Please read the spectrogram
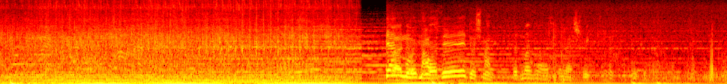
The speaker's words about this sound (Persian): در ابتدا آیت الله خامنه‌ای با بالگرد به ارتفاعات مرزی کرمانشاه رفت و مواضع دشمن را در غرب کشور از نزدیک بررسی کرد.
